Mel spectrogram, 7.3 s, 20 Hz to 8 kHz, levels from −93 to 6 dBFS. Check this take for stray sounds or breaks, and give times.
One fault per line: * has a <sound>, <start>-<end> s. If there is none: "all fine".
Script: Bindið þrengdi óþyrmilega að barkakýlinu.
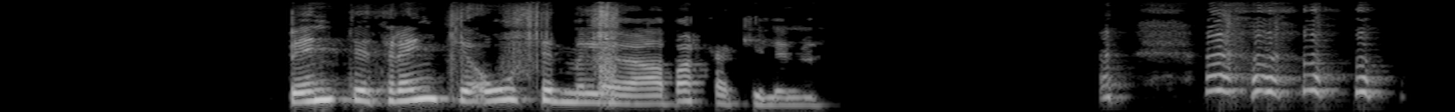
* has a laugh, 5.5-7.0 s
